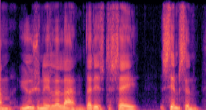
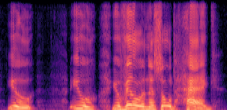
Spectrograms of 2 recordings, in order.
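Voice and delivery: higher, slow outraged name-calling; outraged insult; 7 semitones higher, slower than usual. Acted. Narrator insulting the old woman, outraged and higher. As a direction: stammer then hurl the insult.

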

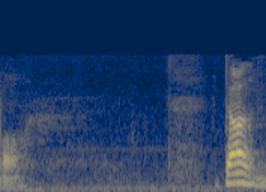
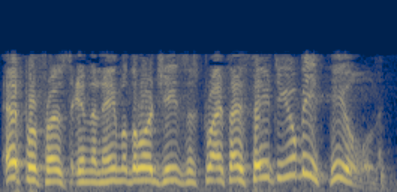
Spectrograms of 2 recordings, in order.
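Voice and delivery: mock faith healer; 5 dB louder, faster than usual. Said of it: "why didn't Paul say".

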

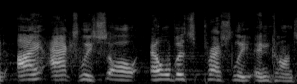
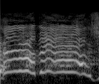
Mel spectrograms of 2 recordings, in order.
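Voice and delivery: very high, drawn-out screech; piercing mock concert shriek; mom's frenzied fan scream; 4 dB louder than usual. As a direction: imitate a hysterical fan screaming for her idol. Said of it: "Mom's just going".

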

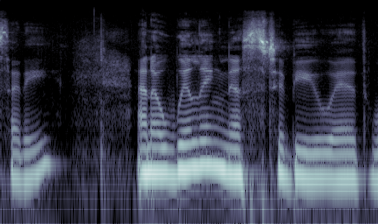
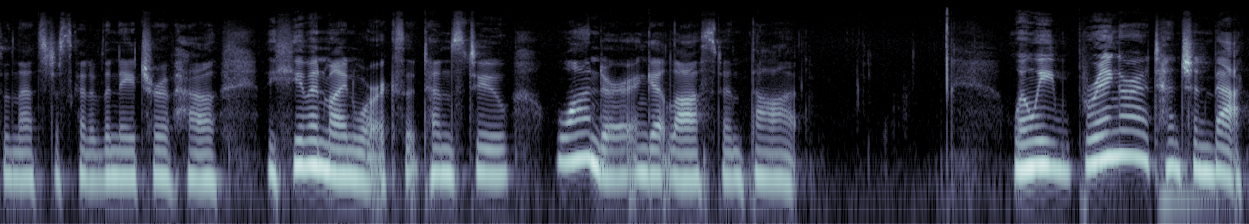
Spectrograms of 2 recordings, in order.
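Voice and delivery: usual speaking voice

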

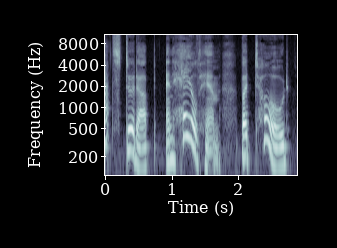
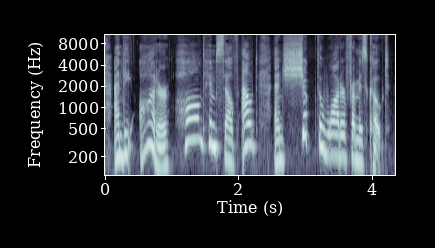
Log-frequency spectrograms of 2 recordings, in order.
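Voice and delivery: plain reading voice

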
